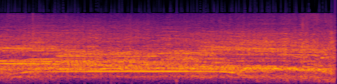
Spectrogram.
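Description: A loud audience at a live show in Tacoma cheers and roars without a break for a few seconds, a dense wall of voices with whoops and shouts mixed in and no single speaker standing out.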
